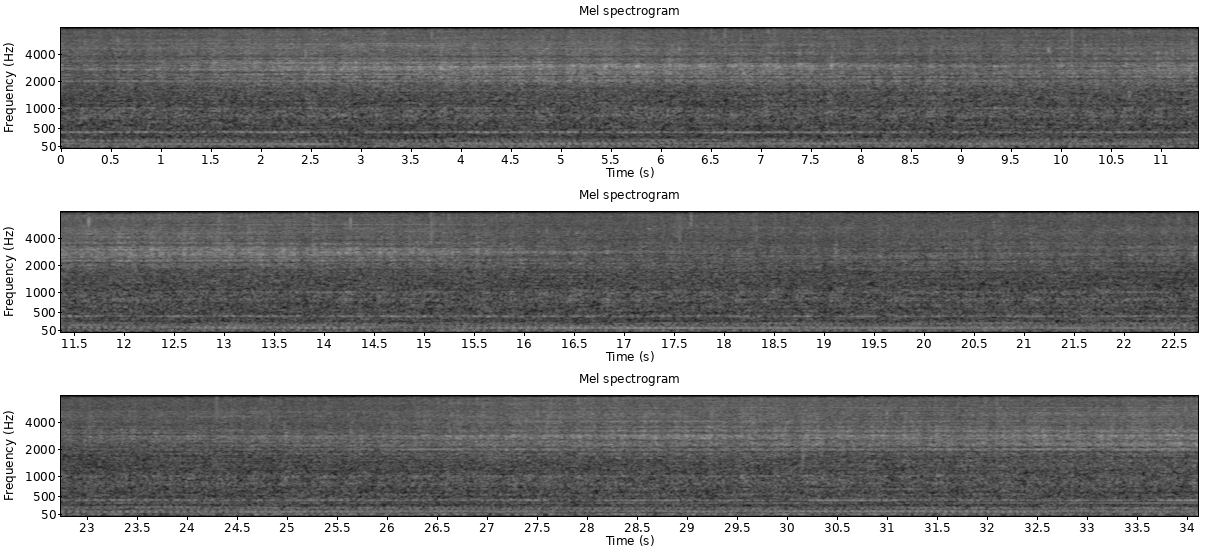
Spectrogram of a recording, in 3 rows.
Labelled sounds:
4.4	4.7	vessel noise, 2.9 to 3.0 kHz

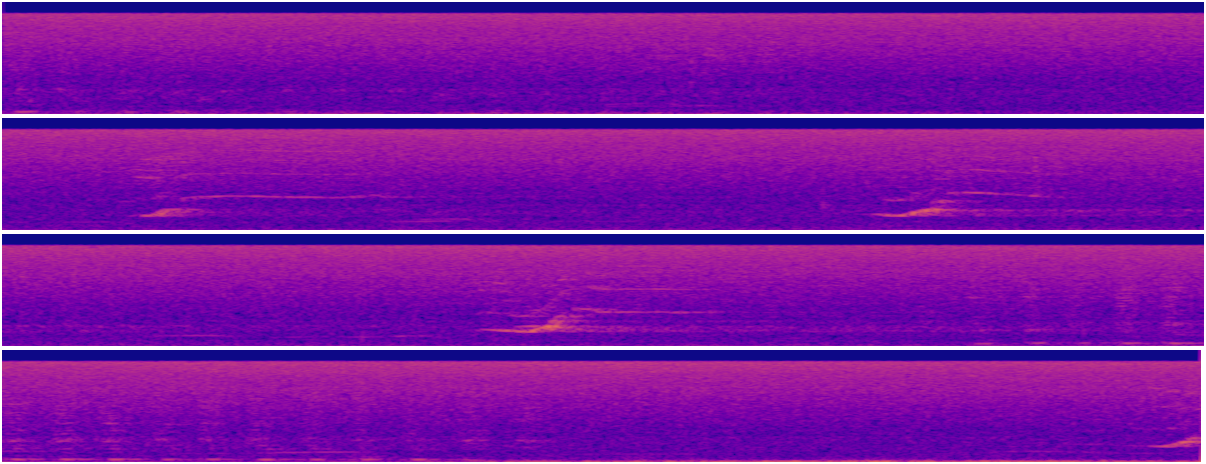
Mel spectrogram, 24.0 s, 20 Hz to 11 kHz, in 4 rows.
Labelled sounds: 6.9	8.5	humpback whale, 0.86 to 4.1 kHz
10.7	11.3	humpback whale, 0.96 to 1.2 kHz
14.4	15.5	humpback whale, 0.86 to 2.3 kHz

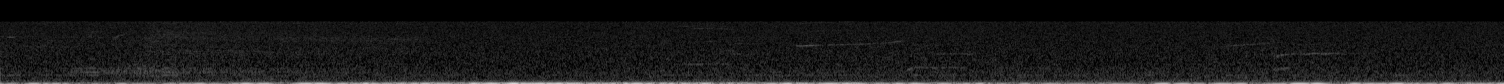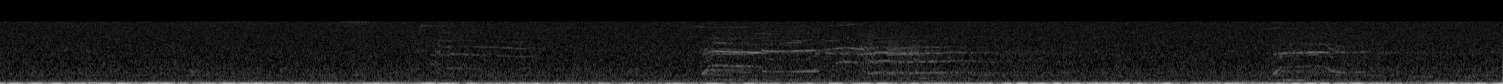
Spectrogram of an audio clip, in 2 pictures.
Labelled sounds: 7.9	9.1	killer whale, Bigg's (transient), 2.2 to 3.0 kHz
12.2	13.4	killer whale, Bigg's (transient), 1.3 to 2.7 kHz
19.4	20.4	killer whale, Bigg's (transient), 1.3 to 3.1 kHz
22.1	24.3	killer whale, Bigg's (transient), 0.80 to 6.4 kHz
27.8	28.3	killer whale, Bigg's (transient), 1.3 to 2.6 kHz

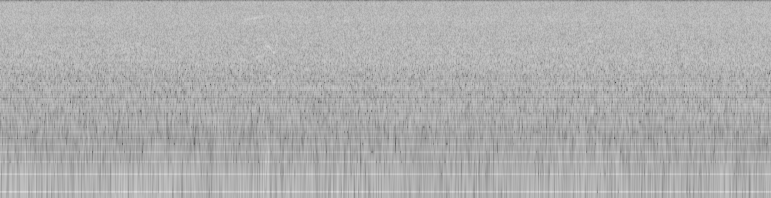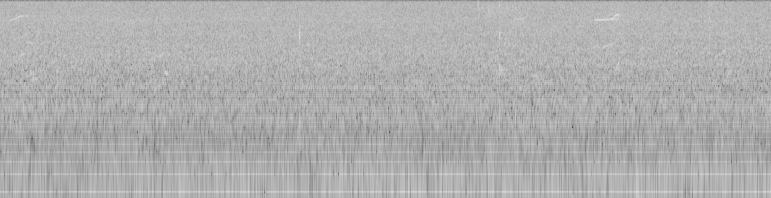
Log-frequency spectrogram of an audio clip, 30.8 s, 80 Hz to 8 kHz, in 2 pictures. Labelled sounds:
15.5	16.0	killer whale, southern resident, 4.9 to 5.6 kHz
27.2	27.9	killer whale, southern resident, 4.8 to 6.6 kHz

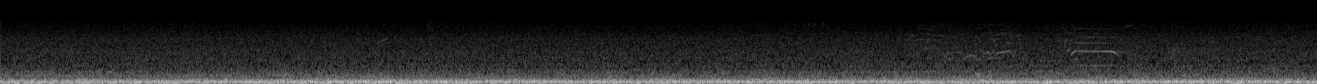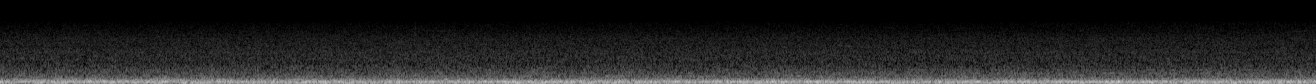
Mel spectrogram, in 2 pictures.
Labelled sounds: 9.0	10.2	killer whale, 0.45 to 5.1 kHz
10.5	11.2	killer whale, 0.89 to 5.8 kHz

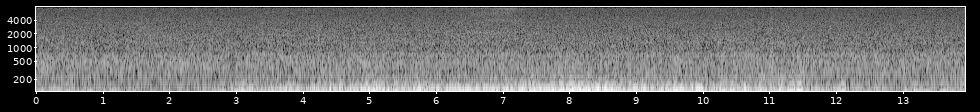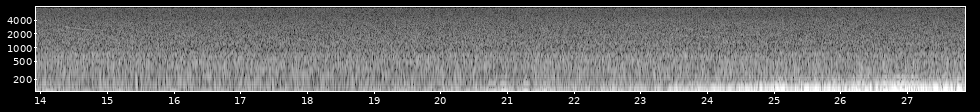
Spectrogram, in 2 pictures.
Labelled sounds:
14.3	14.8	killer whale, Bigg's (transient), 2.4 to 3.0 kHz

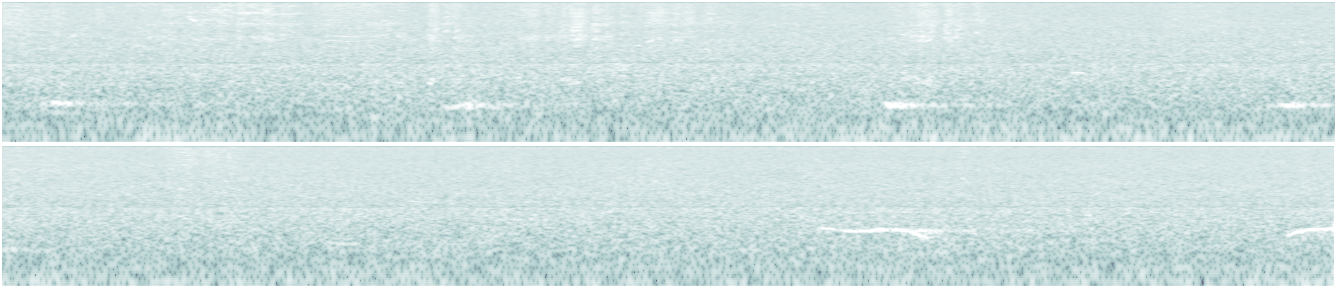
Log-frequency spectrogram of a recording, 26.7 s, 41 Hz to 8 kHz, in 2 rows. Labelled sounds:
2.3	3.0	Pacific white-sided dolphin, 3.3 to 5.4 kHz
3.4	3.7	Pacific white-sided dolphin, 7.1 to 7.4 kHz

